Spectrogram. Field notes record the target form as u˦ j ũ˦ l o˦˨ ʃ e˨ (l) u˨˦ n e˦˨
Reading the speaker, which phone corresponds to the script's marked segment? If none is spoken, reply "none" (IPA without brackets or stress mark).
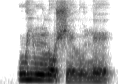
l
